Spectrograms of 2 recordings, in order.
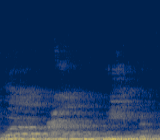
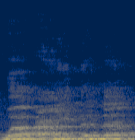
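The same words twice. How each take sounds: First: The h sound is clearly pronounced. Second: The h sound is weak and unclear. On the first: The speaker calls it right. "huruf H dibaca jelas" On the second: The speaker calls it wrong. "jangan dibaca"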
